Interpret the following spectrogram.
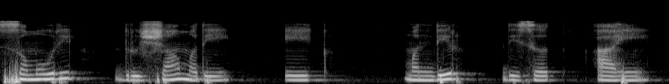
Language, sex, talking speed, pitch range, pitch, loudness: Marathi, female, 55 wpm, 195-235 Hz, 200 Hz, -20 LUFS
